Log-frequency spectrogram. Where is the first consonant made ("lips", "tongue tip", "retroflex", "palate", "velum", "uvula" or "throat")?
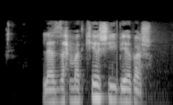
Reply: tongue tip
